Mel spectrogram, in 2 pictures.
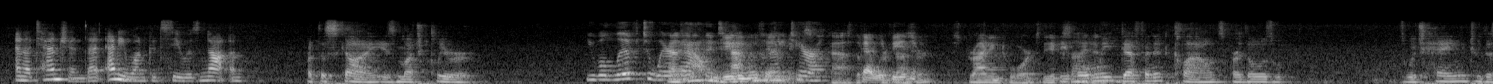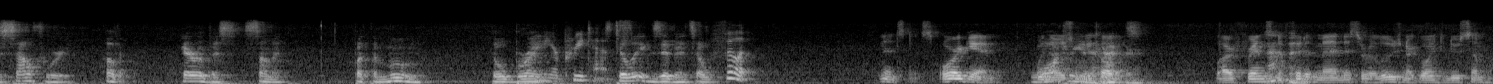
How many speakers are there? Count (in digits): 5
